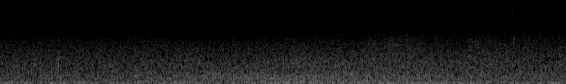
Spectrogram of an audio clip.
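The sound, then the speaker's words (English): A strong gust of wind roars outdoors through swinging conifers in a dense, continuous rush of noise, holding steady for several seconds under graying skies as rain approaches, with no voices or other distinct sounds. “Yeah, there's a big gust of coming, and the rain's coming because it's now grayed the skies between me and that conifers.”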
